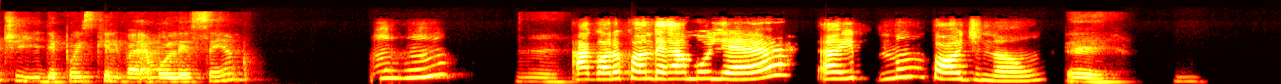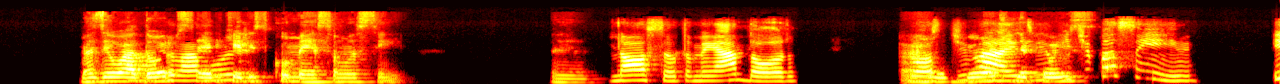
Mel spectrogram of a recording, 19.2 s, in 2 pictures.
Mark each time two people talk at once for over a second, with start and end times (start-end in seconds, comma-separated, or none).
10.5-11.8, 16.4-17.9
